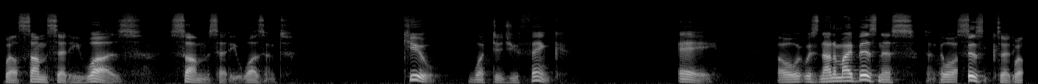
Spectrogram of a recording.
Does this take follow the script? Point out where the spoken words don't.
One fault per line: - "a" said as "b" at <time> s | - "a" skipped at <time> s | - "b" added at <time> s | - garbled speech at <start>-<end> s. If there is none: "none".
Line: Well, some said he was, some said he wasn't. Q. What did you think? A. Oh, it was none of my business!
- garbled speech at 9.2-10.2 s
